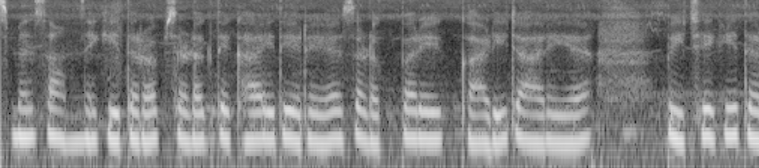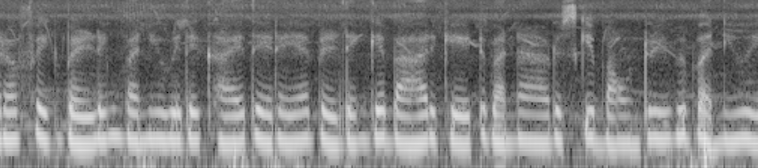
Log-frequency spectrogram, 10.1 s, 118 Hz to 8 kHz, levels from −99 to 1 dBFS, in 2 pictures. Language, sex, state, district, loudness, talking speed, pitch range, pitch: Hindi, female, Chhattisgarh, Korba, -21 LUFS, 230 wpm, 230-250 Hz, 240 Hz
